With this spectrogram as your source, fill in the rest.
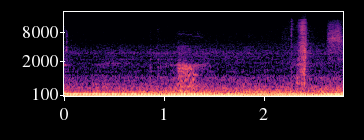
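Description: A 2003 Infiniti G35 engine idles with a steady low rumble as its newly replaced clutch engages, close and constant, with a couple of brief faint clicks.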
